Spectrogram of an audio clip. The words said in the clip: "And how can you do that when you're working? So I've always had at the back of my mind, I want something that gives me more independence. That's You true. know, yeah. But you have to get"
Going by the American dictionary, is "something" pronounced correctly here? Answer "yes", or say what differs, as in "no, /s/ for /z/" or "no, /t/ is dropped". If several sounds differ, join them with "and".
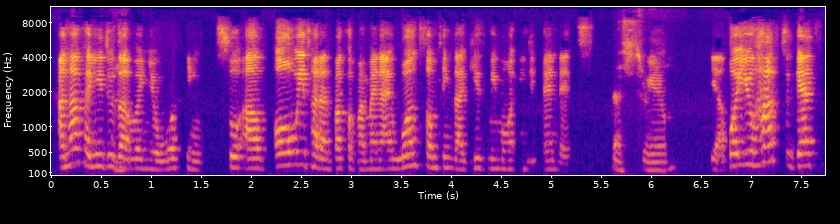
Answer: yes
